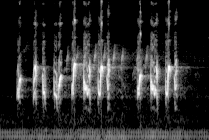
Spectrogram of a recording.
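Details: Lure song of a Stripe-throated bulbul aimed at aggressive wild birds: two bubbly phrases of rapid, rising and falling chirps separated by a brief gap, over a faint low hum.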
